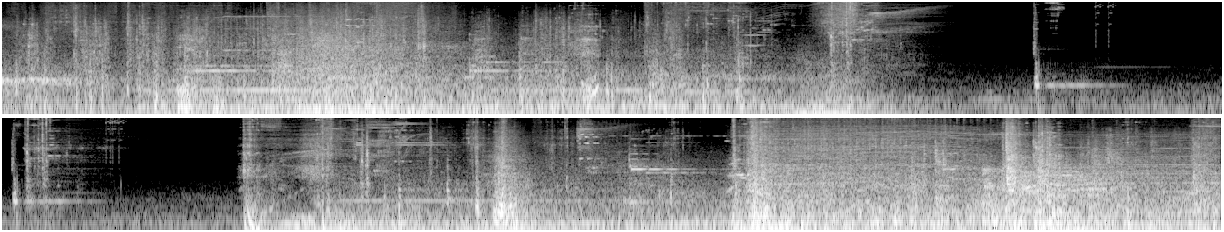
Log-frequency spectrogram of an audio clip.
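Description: Suit decontamination machinery in Death Stranding: loud mechanical whooshing, hissing and clanking, a sudden hush broken by sharp clicks and a thud, then the hissing and rumbling surge back.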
